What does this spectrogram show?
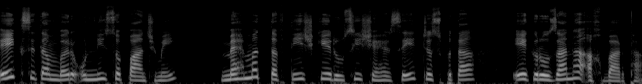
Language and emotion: Urdu, neutral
